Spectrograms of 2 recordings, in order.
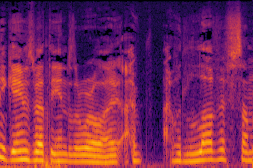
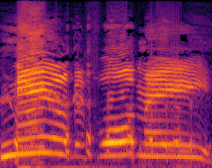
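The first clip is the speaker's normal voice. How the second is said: slow, higher, commanding villain; booming demon lord; 10 semitones higher, much slower than usual. Acted. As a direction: draw out the order like a tyrant. Quoting General Zod line.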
